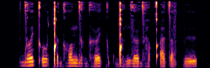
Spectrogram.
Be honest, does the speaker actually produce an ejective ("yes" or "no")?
yes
